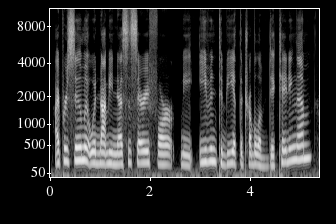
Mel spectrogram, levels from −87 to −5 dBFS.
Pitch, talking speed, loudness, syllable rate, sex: 190 Hz, 200 wpm, -19 LUFS, 5.5 syllables/s, female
